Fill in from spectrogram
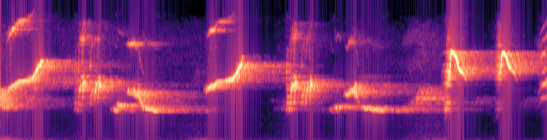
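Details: Melodious song of an orange-headed thrush, rich whistled phrases rising and falling, some slurred downward, others broken into quick warbling notes, delivered in a steady flowing stream with faint low background noise.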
